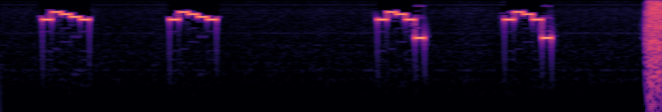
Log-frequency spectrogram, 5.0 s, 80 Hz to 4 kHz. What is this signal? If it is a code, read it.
Five-tone selective call (ZVEI), heard as quick runs of five tones, tones of about 70 ms. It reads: 88098 88098 88081 88081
